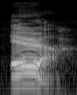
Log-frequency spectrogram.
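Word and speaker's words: Éire: Ira. Ira. So, like, we call Ireland in Afrikaans Ierland. So it's almost like that. Ierland. Ireland. It's pronounced era.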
